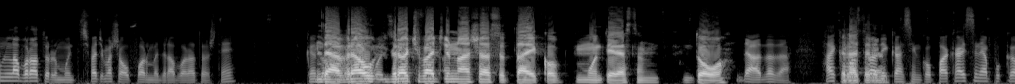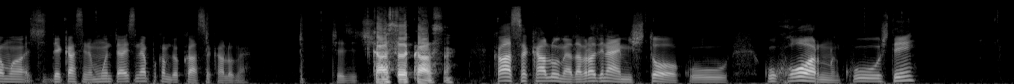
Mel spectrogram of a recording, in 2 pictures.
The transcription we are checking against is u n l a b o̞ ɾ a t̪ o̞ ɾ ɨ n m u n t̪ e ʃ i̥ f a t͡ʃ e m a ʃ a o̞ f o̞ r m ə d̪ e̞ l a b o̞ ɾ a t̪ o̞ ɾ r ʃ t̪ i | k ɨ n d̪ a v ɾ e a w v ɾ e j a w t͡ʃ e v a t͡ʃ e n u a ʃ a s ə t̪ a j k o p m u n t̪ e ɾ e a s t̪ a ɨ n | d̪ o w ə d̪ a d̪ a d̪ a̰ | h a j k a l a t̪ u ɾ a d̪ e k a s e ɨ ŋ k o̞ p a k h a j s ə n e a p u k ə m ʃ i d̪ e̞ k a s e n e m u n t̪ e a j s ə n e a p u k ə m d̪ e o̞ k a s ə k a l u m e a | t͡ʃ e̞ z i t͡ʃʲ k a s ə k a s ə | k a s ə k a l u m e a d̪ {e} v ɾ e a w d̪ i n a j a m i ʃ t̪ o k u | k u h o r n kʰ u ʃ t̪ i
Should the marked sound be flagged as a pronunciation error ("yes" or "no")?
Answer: yes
